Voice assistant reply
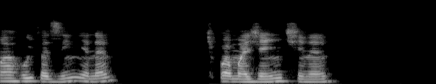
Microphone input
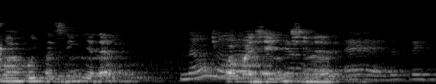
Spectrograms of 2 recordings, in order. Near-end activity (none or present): present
